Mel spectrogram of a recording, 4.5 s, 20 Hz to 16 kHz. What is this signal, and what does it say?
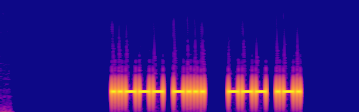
Morse code, heard as a keyed tone, about 28 wpm, 700 Hz. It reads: 2B OR
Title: Field Day Exchanges Encore - 28wpm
